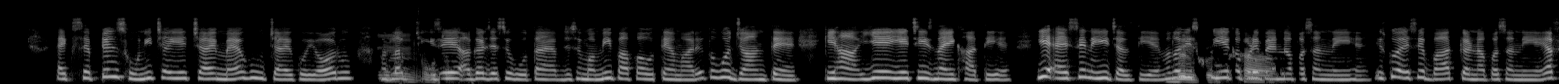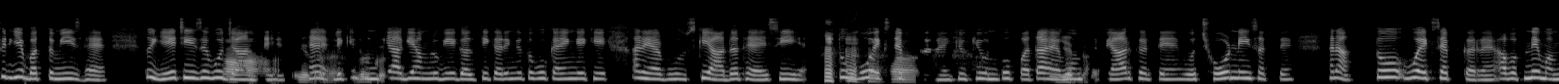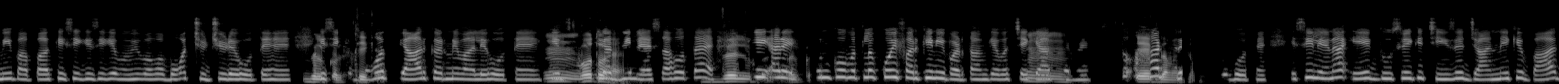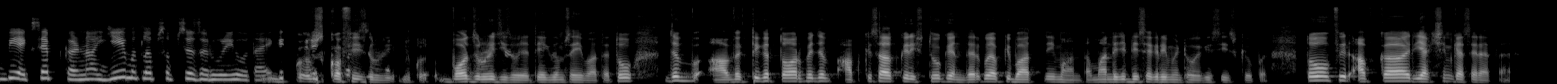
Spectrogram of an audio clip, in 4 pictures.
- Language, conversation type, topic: Hindi, podcast, रिश्तों में सम्मान और स्वतंत्रता का संतुलन कैसे बनाए रखें?
- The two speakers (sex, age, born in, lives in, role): female, 40-44, India, India, guest; male, 25-29, India, India, host
- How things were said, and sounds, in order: in English: "एक्सेप्टेंस"; laugh; in English: "एक्सेप्ट"; in English: "एक्सेप्ट"; in English: "एक्सेप्ट"; unintelligible speech; in English: "डिसएग्रीमेंट"; in English: "रिएक्शन"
